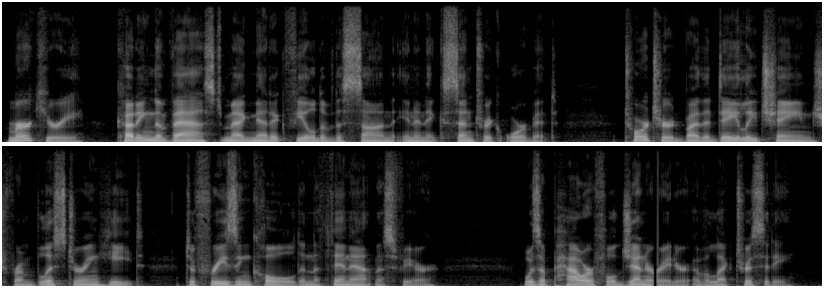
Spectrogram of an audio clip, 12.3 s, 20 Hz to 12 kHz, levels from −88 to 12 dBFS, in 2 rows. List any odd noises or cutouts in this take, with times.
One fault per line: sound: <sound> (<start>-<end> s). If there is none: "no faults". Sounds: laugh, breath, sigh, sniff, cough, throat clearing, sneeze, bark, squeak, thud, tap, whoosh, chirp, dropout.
sound: dropout (11.0-11.1 s)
